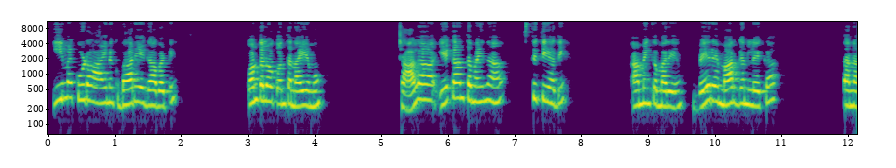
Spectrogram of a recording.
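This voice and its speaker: A woman teaching an ancient epic verse by verse. She chants the Sanskrit lines slowly, then explains each one in an emphatic storytelling manner, with English words mixed into her speech. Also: high-pitched. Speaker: scripture teacher.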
